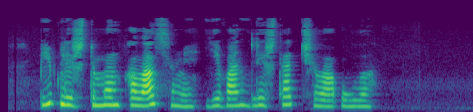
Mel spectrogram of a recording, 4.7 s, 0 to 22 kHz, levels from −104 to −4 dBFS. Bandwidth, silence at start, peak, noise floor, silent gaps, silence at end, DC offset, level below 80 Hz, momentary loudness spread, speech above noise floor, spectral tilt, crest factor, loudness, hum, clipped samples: 11.5 kHz; 0.4 s; -6 dBFS; -75 dBFS; none; 1.05 s; under 0.1%; -84 dBFS; 15 LU; 49 dB; -4 dB/octave; 22 dB; -26 LUFS; none; under 0.1%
